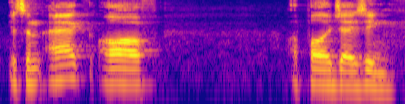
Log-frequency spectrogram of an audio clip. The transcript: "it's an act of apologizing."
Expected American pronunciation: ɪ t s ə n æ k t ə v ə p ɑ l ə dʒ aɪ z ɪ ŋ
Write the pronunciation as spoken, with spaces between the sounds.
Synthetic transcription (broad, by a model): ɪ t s ə n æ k ə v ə p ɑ l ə dʒ aɪ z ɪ ŋ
